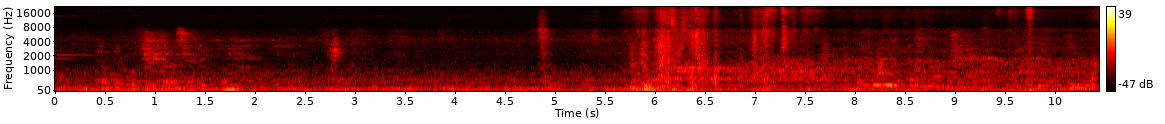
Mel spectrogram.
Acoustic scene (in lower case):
elevator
